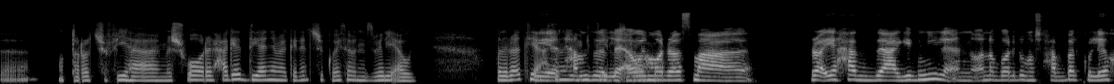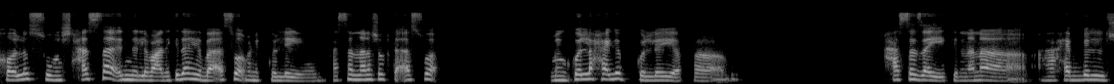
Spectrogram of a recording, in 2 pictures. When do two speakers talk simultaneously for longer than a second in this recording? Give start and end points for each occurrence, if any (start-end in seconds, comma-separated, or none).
5.3-6.6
